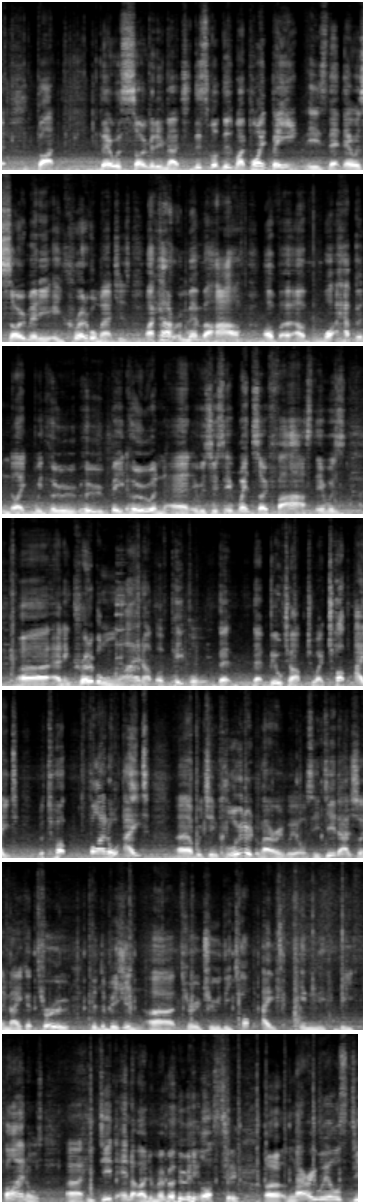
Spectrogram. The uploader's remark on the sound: recorded this whilst driving to work so please forgive the indicator sounds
